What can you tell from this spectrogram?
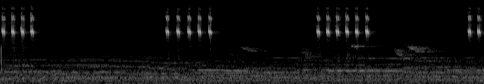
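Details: Shrill cricket pulse bursts used to tutor songbirds, each of four to six rapid ticks, repeating roughly every 1.5 seconds, accompanied by faint short whistled notes and soft background hum.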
